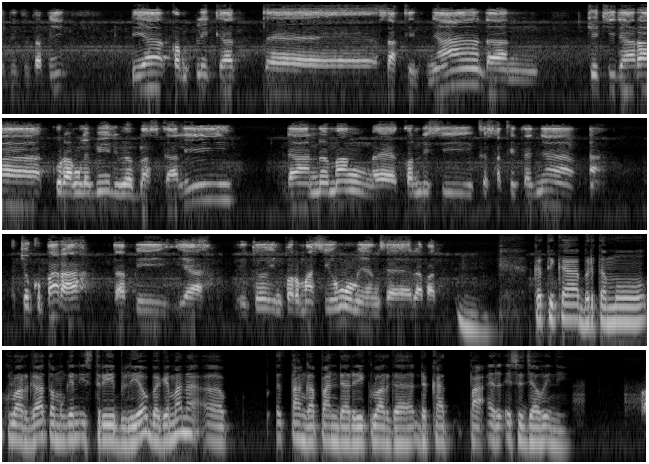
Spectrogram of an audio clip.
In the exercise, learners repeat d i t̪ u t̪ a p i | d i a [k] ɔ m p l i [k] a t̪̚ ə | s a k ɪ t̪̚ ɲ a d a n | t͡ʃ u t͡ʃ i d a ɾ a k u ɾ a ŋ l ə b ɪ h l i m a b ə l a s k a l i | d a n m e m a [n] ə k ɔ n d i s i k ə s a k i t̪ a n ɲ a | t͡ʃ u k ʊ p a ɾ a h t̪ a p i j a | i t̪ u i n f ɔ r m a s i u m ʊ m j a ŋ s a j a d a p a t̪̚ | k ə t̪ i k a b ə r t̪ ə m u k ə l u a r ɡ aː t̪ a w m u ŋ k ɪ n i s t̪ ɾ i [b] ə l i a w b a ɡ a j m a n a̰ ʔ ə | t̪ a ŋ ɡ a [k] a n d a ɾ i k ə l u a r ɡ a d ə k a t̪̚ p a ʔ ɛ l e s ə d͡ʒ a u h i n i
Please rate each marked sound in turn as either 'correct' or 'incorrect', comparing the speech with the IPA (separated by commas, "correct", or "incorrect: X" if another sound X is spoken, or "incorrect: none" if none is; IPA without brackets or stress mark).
correct, correct, incorrect: ŋ, correct, incorrect: p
